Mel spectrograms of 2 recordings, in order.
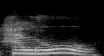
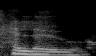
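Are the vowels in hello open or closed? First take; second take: open; closed. First: The vowels are said wide open. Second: The vowels are said more closed. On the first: This is how Welsh speakers say it. "We say hello" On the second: This is how Welsh speakers do not say it. "not hello"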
